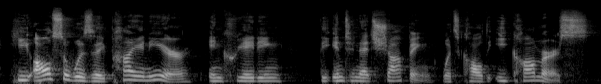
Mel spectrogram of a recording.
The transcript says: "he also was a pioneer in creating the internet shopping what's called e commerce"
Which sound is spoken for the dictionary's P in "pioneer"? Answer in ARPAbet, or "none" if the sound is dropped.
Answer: P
